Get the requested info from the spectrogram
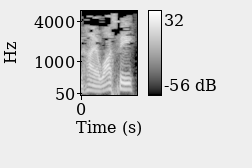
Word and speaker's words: Hiawassee: And our first caller today is from Mark in Hiawassee, Georgia.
